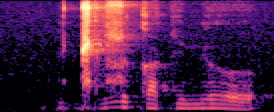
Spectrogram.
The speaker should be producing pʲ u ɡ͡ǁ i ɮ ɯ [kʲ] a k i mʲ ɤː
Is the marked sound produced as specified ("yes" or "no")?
no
